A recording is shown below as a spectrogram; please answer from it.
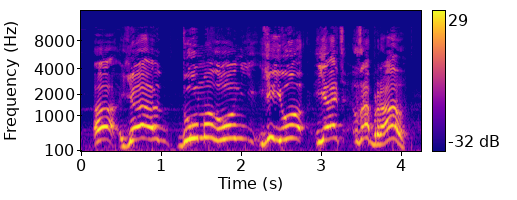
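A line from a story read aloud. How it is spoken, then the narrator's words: Hopeful exclamation. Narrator (Russian): воскликнул господин Тюльпан, и лицо его озарилось надеждой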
